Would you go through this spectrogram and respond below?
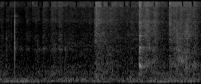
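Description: Chopped green scallions and red, yellow, orange and green bell peppers drop into a cooking pot for curry goat, giving two brief bursts of rustling sizzle and stirring scrapes that stand out against a quieter background hiss.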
